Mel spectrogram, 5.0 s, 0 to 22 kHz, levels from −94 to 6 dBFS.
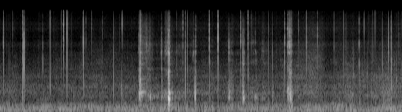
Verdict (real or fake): fake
